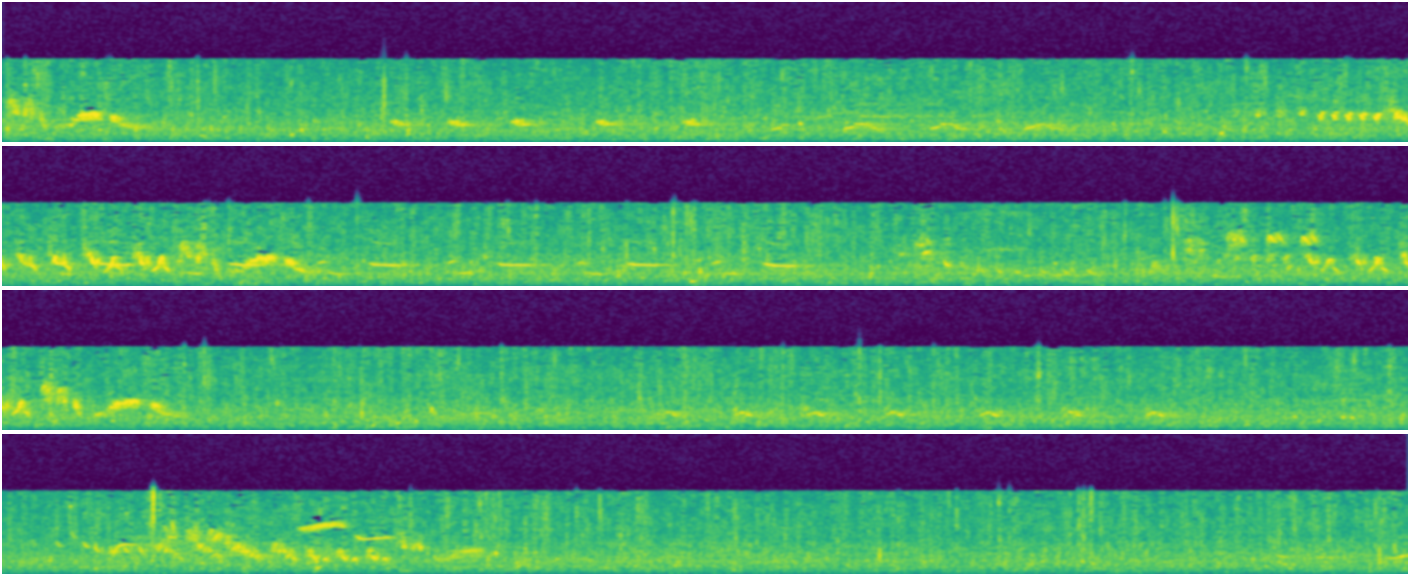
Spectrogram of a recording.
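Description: Steady running water, with a bird calling in series of quick short chirps every few seconds.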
